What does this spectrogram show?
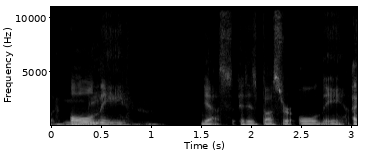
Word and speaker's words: Olney: Yes, it is Buster Olney.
